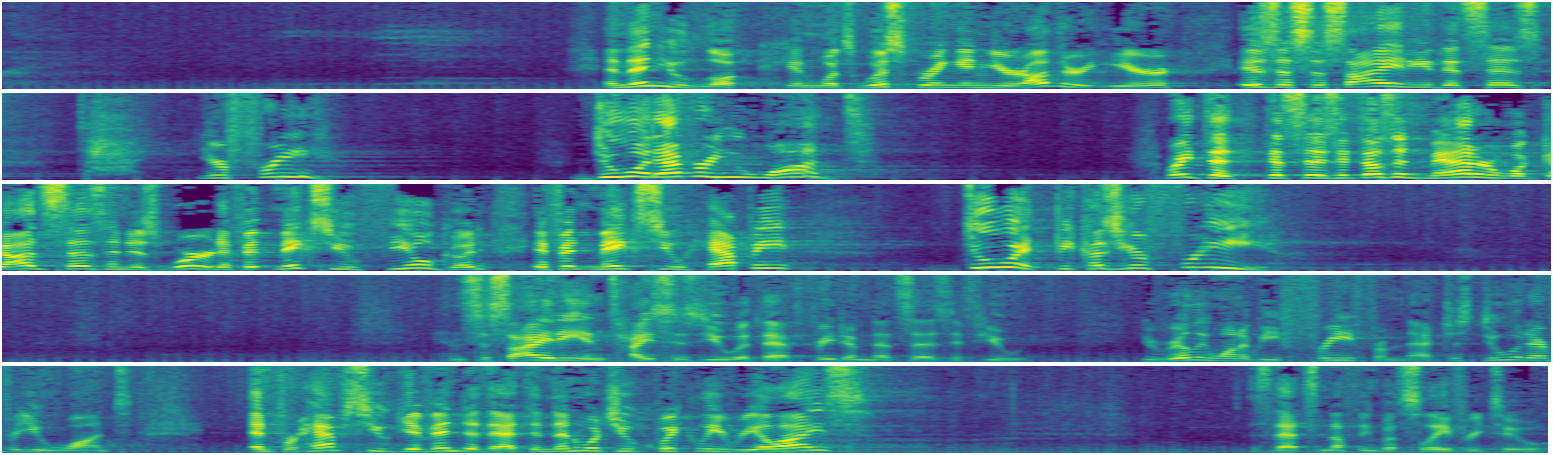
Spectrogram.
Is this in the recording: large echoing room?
yes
